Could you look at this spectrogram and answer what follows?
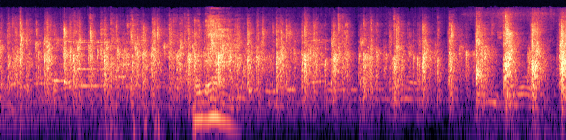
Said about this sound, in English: I want it. Let's clap our hands to the Lord.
